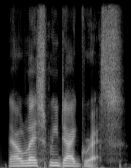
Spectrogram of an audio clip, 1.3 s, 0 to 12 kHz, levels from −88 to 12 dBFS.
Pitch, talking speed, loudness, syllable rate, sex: 180 Hz, 185 wpm, -17 LUFS, 4.6 syllables/s, female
